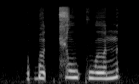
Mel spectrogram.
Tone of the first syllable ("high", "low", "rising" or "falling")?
low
